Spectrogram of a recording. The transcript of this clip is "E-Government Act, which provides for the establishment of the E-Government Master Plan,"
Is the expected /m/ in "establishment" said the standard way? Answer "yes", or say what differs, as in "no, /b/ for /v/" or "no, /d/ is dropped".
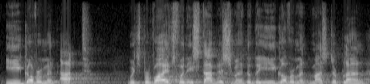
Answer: yes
